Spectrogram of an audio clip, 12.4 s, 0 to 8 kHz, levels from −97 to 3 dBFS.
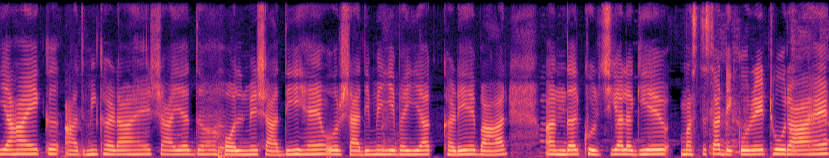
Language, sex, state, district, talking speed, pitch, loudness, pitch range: Hindi, female, Uttar Pradesh, Varanasi, 130 wpm, 210 Hz, -14 LUFS, 205-220 Hz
